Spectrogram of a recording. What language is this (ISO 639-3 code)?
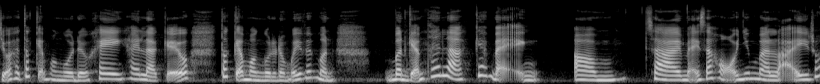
vie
